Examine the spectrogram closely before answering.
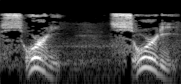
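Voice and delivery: high-pitched, swooping silly call; playful high squeal; mock catchphrase cry. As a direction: sing out the running gag, pitch up then falling. Friends' running-gag catchphrase acted out.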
